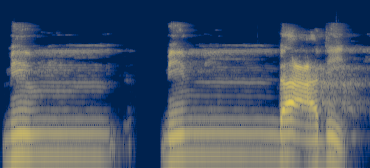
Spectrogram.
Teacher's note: Min ba'di kita ganti nun ke mim. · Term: iqlab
